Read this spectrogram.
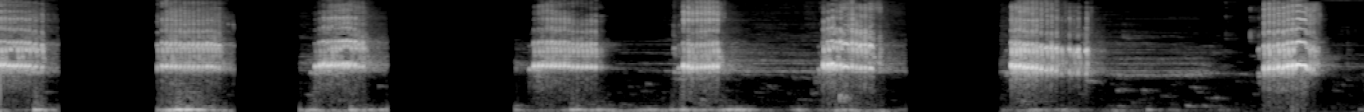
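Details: A young Asian palm civet gives harsh, raspy squalls, each about half a second, repeated every two seconds; a recording offered to hunters as a lure call to attract the target animal.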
